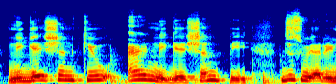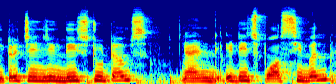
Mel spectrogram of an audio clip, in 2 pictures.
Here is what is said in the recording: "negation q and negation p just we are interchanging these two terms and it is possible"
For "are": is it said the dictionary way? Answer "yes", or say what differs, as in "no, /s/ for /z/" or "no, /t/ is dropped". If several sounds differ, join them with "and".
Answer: yes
